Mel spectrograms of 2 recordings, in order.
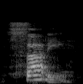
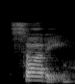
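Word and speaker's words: צ: the next letter is sadi sadi notice whatever I pronounced that it's not merely an S sound but it's got it makes the sound of like a TS together and it also occurs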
